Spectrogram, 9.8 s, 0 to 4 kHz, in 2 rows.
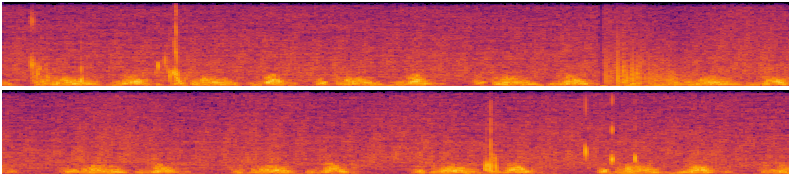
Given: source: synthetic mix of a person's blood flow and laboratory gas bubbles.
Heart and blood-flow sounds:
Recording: Doppler ultrasound of blood flow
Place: precordium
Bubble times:
0.16-0.30 s: bubbles
0.46-0.54 s: bubbles
0.93-1.18 s: bubbles
7.90-8.04 s: bubbles
8.54-8.60 s: bubbles
8.68-8.77 s: bubbles
8.83-8.91 s: bubbles
From the record:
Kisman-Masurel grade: 223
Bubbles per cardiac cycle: several, 3 to 8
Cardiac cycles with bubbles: 10 to 50%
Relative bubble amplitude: loud (0.450 to 0.775)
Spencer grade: 2 (many but less than half of the cardiac periods contain bubble signals, singularly or in groups)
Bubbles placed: only in the low amplitude regions of the cardiac cycle

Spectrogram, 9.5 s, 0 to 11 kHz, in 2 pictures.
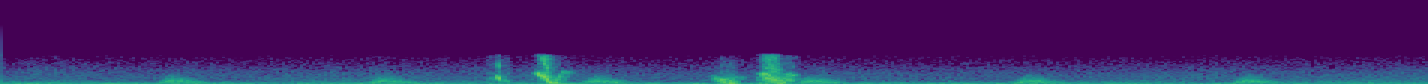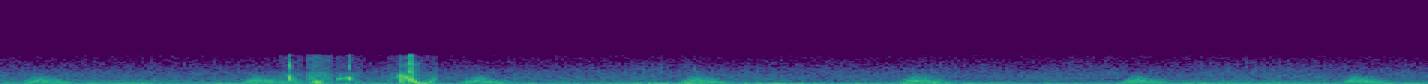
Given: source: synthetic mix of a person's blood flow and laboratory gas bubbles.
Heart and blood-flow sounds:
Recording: Doppler ultrasound of blood flow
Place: subclavian vein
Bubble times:
1.61-1.70 s: bubbles
1.76-1.91 s: bubbles
2.35-2.48 s: bubbles
2.52-2.67 s: bubbles
5.68-5.96 s: bubbles
6.05-6.21 s: bubbles
From the record:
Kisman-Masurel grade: 223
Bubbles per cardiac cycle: several, 3 to 8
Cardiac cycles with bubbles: 10 to 50%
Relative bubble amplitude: loud (0.450 to 0.775)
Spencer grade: 2 (many but less than half of the cardiac periods contain bubble signals, singularly or in groups)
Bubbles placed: anywhere in the cardiac cycle

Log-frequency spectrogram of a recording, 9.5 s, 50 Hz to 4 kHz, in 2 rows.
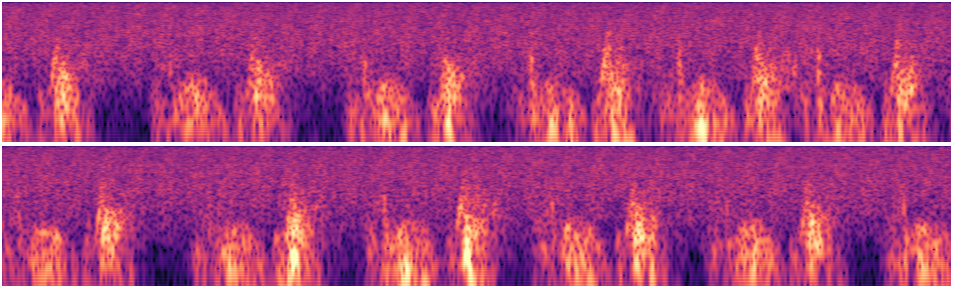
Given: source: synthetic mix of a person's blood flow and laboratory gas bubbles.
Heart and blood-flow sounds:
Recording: Doppler ultrasound of blood flow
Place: precordium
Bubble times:
no bubbles
From the record:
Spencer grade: 0 (complete lack of bubble signals)

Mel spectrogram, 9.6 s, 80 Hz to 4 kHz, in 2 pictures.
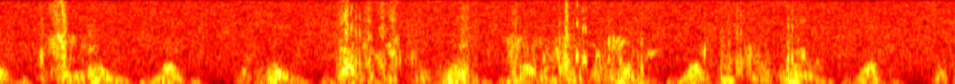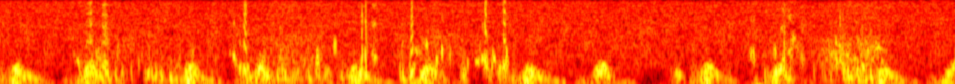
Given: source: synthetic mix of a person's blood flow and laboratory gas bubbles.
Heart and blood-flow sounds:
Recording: Doppler ultrasound of blood flow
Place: precordium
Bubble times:
0.00-0.05 s: bubbles
0.17-0.55 s: bubbles
1.67-2.20 s: bubbles
2.23-2.39 s: bubbles
2.51-3.33 s: bubbles
3.50-4.12 s: bubbles
5.14-5.90 s: bubbles
5.92-6.68 s: bubbles
6.76-7.37 s: bubbles
8.52-9.24 s: bubbles
From the record:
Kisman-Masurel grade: 332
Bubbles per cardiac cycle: rolling drumbeat, 9 or more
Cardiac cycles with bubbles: 50 to 99%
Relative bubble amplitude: moderate (0.250 to 0.450)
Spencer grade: 3 (all of the cardiac periods contain showers or single bubble signals, but not dominating or overriding the cardiac motion signals)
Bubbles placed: anywhere in the cardiac cycle

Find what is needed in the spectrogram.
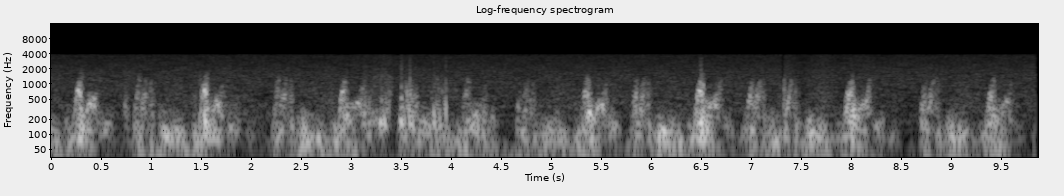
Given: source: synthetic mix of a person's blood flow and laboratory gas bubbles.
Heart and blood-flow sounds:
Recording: Doppler ultrasound of blood flow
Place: precordium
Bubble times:
3.14-3.45 s: bubbles
3.50-3.68 s: bubbles
3.82-4.01 s: bubbles
From the record:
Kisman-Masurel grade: 212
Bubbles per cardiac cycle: several, 3 to 8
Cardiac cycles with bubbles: 1 to 10%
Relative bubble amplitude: moderate (0.250 to 0.450)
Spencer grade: 1 (occasional bubble signal discernible with the cardiac motion signal, with majority of cardiac periods free of bubbles)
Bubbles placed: only in the low amplitude regions of the cardiac cycle

